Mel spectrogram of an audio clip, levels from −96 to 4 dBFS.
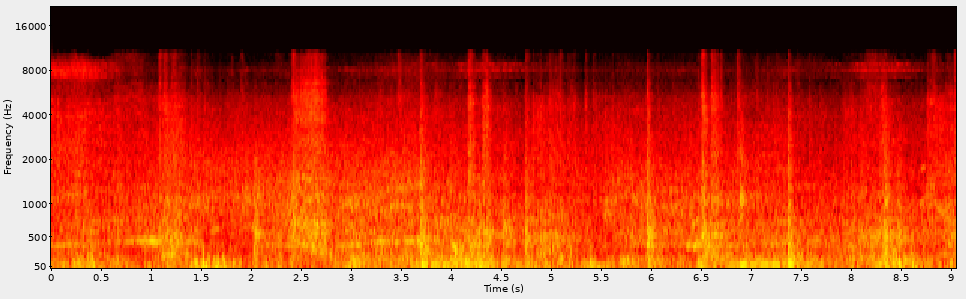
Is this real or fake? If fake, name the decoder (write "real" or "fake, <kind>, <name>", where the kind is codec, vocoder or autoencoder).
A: real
